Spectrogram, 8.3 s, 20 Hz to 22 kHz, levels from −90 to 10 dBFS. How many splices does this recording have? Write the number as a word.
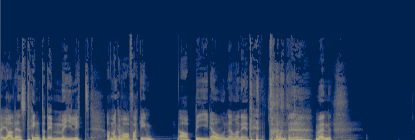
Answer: zero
